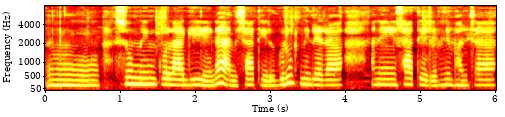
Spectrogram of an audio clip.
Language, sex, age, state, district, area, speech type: Nepali, female, 45-60, West Bengal, Alipurduar, rural, spontaneous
